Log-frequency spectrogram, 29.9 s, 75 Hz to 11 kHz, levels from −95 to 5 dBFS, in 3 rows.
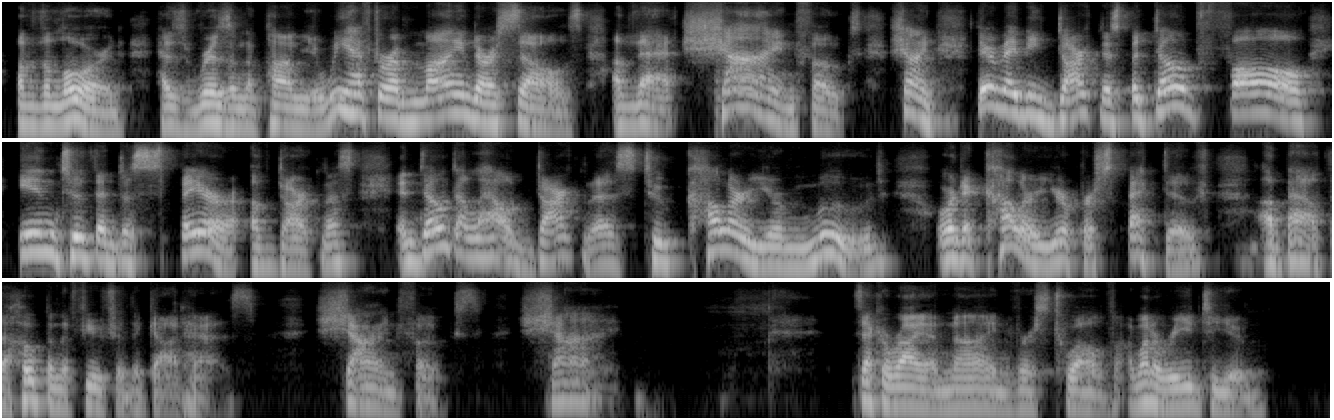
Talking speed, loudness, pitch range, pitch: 130 wpm, -27 LUFS, 115-180 Hz, 135 Hz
